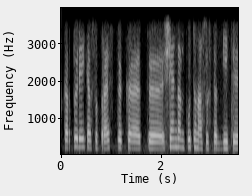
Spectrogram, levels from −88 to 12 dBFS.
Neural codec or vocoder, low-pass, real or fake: none; 3.6 kHz; real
